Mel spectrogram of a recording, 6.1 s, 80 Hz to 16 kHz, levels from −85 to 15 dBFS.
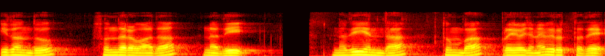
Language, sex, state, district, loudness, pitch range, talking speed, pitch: Kannada, male, Karnataka, Shimoga, -15 LUFS, 125-140 Hz, 60 wpm, 130 Hz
